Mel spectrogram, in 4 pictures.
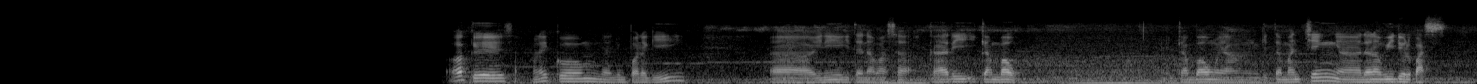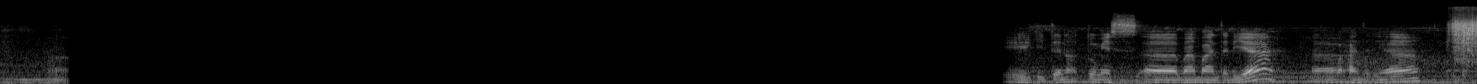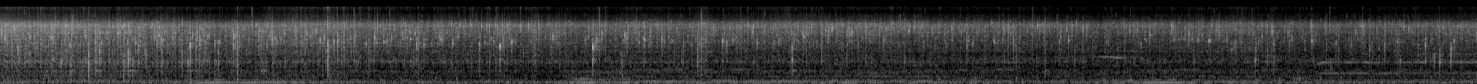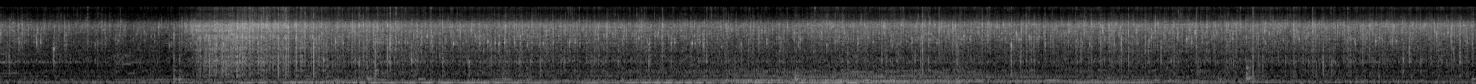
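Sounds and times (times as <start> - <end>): onions sizzling in hot oil: 29.2 - 59.0.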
